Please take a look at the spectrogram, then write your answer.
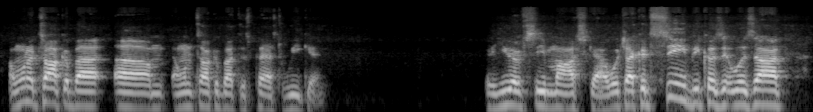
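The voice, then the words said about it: Hoarse voice. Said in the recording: “that's why I'm hoarse.”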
